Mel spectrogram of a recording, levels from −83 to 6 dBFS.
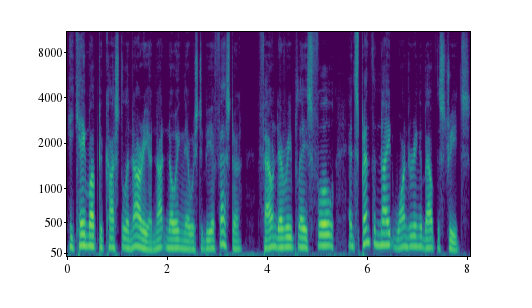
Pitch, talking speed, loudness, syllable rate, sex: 135 Hz, 185 wpm, -19 LUFS, 5.1 syllables/s, male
